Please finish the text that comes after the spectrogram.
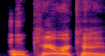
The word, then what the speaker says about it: Okereke: Okereke. That's how it's pronounced. Okereke. That's right. Okereke. Jake Arthur told me it's like carrot cake, so I should have remembered that.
